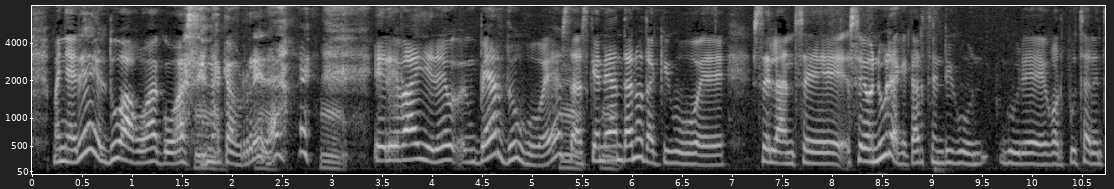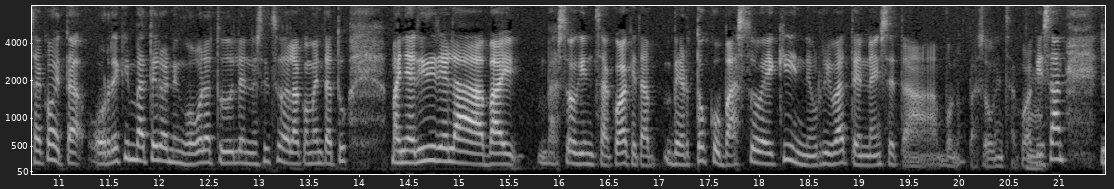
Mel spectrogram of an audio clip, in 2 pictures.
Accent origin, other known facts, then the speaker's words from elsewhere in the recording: Getxo, Basque Country, Spain; bueno, hori igual gehiago nire herrian, ez? Getxo, nik uzita zenbat aldaketa zeuden egiten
